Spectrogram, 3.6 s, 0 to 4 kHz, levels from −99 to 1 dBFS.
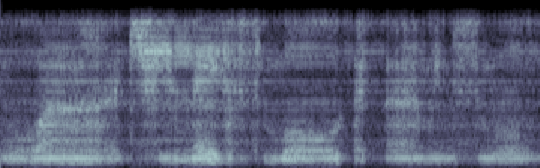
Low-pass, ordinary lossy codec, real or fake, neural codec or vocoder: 3.6 kHz; none; fake; vocoder, 22.05 kHz, 80 mel bands, HiFi-GAN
